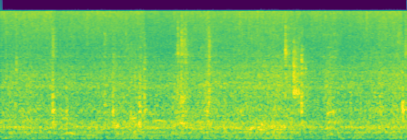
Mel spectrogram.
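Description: King crab legs sizzling in garlic butter in a frying pan on a stovetop, a steady hiss. Occasional sharp clicks come as the pieces are stirred and moved against the pan with a utensil.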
